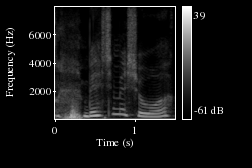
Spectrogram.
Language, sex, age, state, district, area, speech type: Kashmiri, female, 30-45, Jammu and Kashmir, Bandipora, rural, spontaneous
